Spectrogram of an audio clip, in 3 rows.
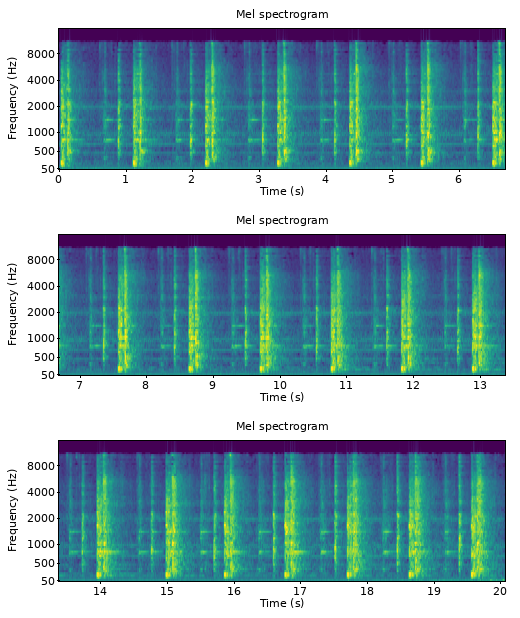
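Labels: Continuous rhythmic piling sound. 0.0 - 20.1

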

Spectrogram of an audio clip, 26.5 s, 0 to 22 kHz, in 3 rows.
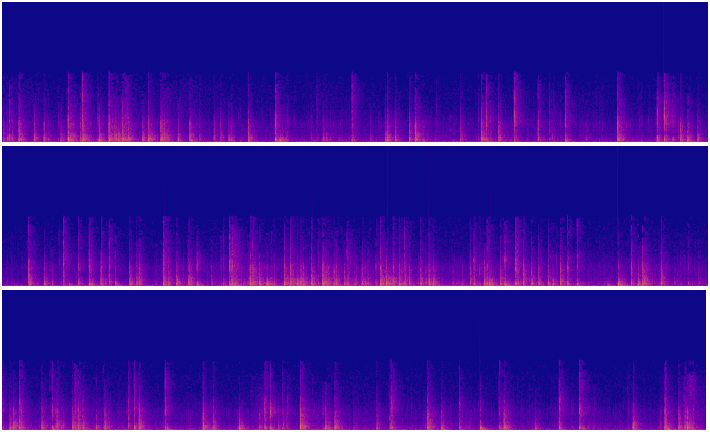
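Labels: Light rain knocks on a window. 0.0 - 26.4

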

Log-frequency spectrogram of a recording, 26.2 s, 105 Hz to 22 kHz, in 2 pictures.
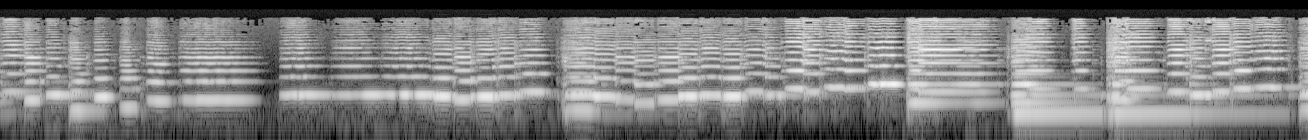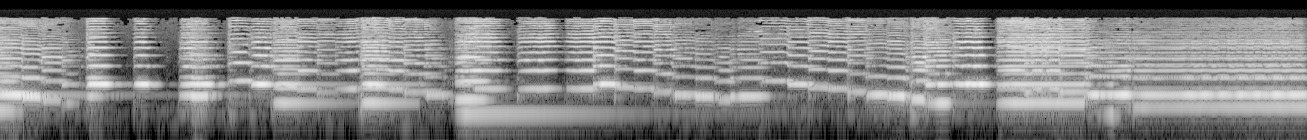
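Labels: A violin plays classical music clearly. 0.0 - 26.2

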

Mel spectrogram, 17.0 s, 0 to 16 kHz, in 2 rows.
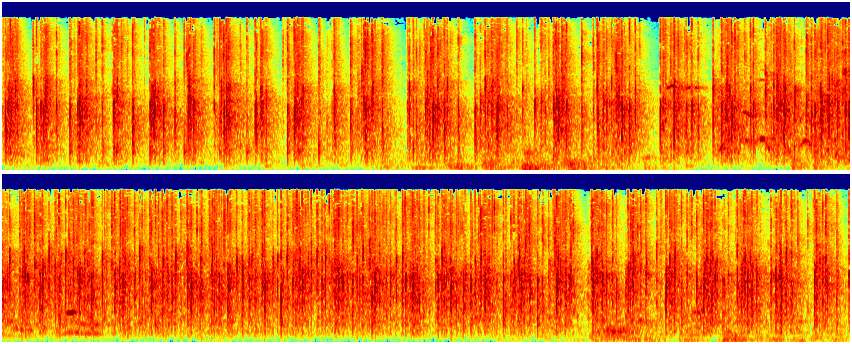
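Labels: A crowd applauds, gradually increasing in volume. 0.0 - 17.0

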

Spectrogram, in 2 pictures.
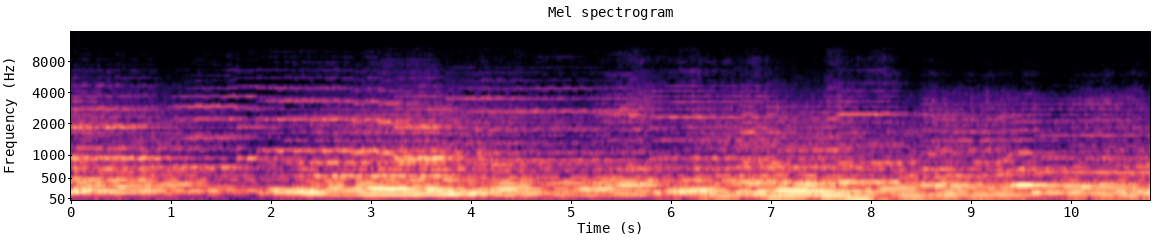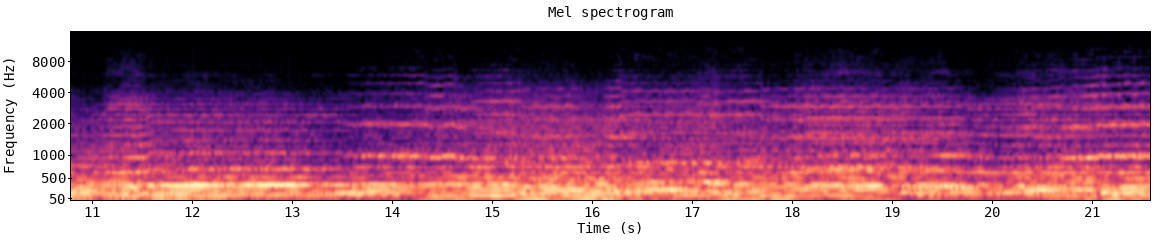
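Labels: An orchestra plays calmly and soothingly, featuring stringed instruments and multiple theme variations. 0.1 - 21.6

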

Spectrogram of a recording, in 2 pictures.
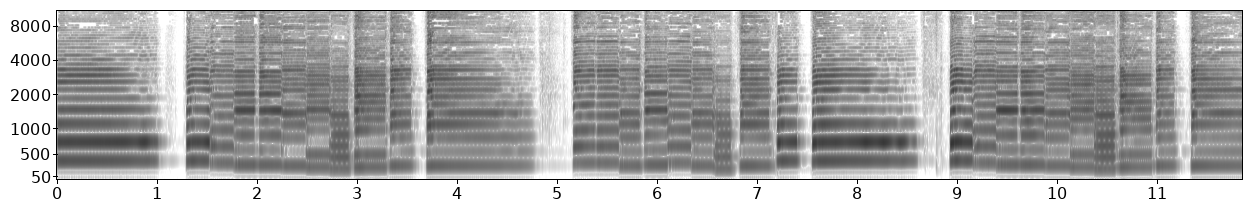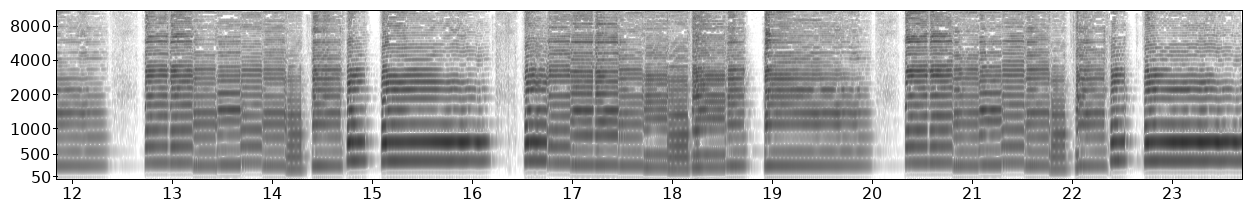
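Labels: A saxophone is playing. 0.0 - 23.7

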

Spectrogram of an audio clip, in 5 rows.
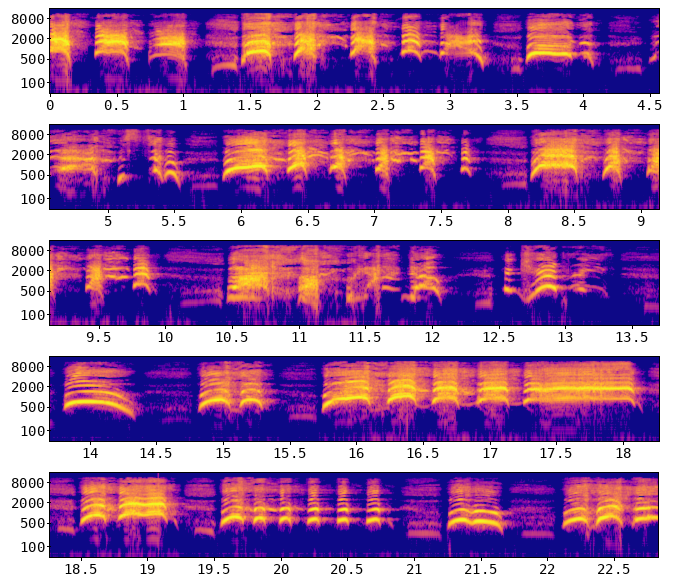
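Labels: A man laughs loudly. 0.0 - 22.8

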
